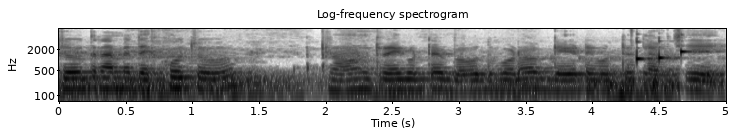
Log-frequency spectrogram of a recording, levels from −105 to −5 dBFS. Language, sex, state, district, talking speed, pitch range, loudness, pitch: Odia, male, Odisha, Malkangiri, 130 wpm, 140-155 Hz, -17 LUFS, 145 Hz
